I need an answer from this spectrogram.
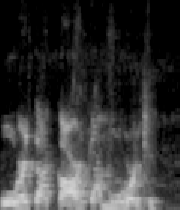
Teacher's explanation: en Sao Paulo, tienen una R que es como la R de inglés. Ellos no dicen porta, dicen porta, carta, morte.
